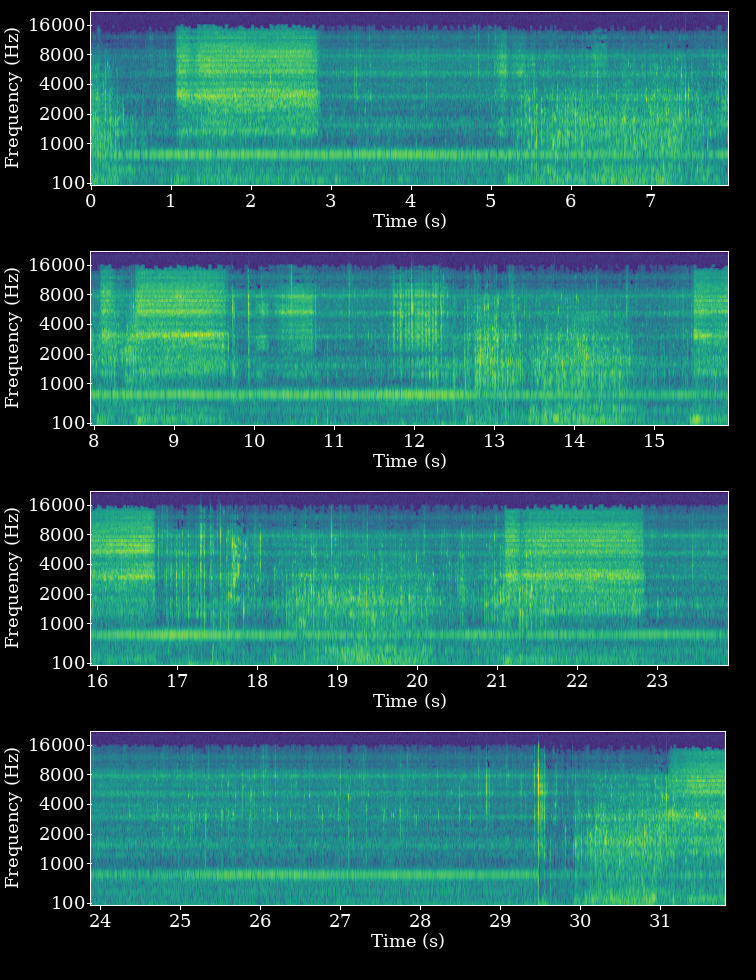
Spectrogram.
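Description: Underwater sound picked up by a diver's camera: water rushing and gurgling past the housing, with a steady whine held throughout. Four bursts of hiss, each about two seconds long, come every six or seven seconds.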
